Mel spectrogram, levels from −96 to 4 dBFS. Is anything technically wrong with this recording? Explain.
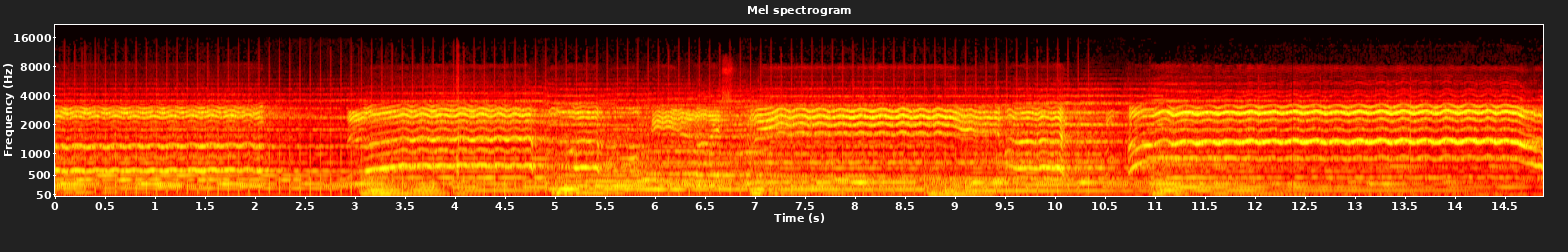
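Yes, there's Wi-Fi interference from the start to about 10.42 s. A nearby Wi-Fi radio's beacon, sent every 102.4 ms, is being rectified by the audio circuit, so you hear a steady tick roughly ten times a second, sitting around 20 dB under the sound.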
